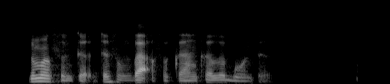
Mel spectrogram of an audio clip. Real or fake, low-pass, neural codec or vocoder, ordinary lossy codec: fake; 7.2 kHz; autoencoder, 48 kHz, 32 numbers a frame, DAC-VAE, trained on Japanese speech; Opus, 16 kbps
